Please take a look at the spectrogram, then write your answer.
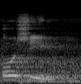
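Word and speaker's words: ocean: بڑا شین، سی کو او شین، او شین، ٹھیک ہے، او شین۔ تو او شین، اب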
